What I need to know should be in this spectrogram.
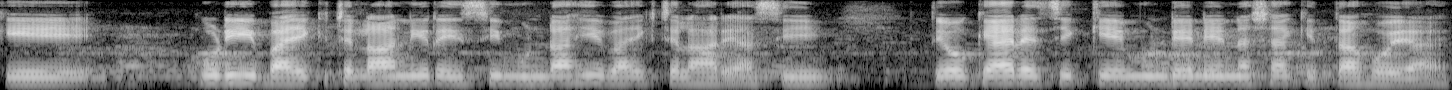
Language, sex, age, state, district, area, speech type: Punjabi, female, 30-45, Punjab, Fazilka, rural, spontaneous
